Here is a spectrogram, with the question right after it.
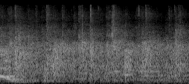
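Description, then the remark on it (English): A steady burst of applause from a crowd for the people who found the shepherd figures, many hands clapping in a dense, even wash of sound that holds at a constant loudness for the whole couple of seconds. “A big round of applause for these guys.”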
